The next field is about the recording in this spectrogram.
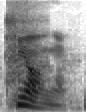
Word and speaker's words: Cheung: But just find Chris Chung, and that's Cheung. – That's right. The E is silent. – Yeah. – I'm not sure why. Chung. – Chris Chung.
